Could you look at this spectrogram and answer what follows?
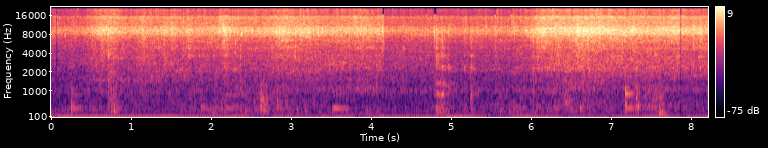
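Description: Prawns frying in a pan for biryani give a steady, moderate sizzle with occasional stirring scrapes throughout, close by and without talk.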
